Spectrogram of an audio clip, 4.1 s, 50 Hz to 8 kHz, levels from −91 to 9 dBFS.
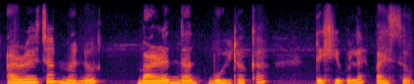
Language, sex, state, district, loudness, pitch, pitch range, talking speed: Assamese, female, Assam, Sonitpur, -15 LUFS, 210 Hz, 205-255 Hz, 115 wpm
